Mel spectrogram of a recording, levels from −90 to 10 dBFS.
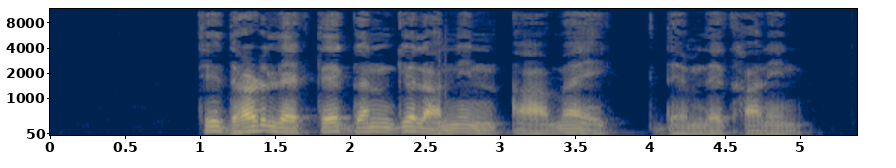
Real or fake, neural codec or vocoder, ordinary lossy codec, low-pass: real; none; MP3, 48 kbps; 10.8 kHz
